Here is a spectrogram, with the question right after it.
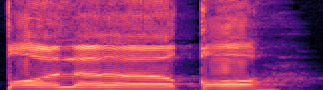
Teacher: Huruf ta tebal ingat tu. Satu harakat je, jangan bantai dua pula.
